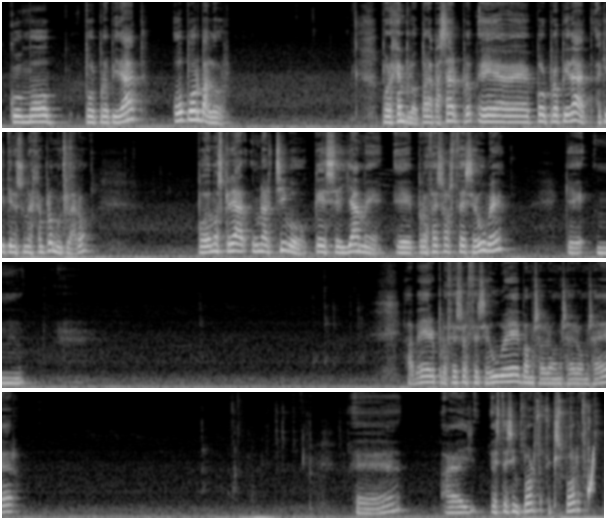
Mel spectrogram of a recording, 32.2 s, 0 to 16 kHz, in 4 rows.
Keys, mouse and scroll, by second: 3.1-4.2 drag, 4.1-8.0 scroll down 2, 8.0-8.8 scroll down 1, 8.9 Return, 14.7-16.6 scroll down 2, 16.6-18.3 scroll down 1, 18.3-20.4 scroll down 1, 20.4-22.1 scroll up 1, 22.1-24.2 scroll down 1, 24.2-25.8 scroll down 1, 27.0-31.3 drag, 31.3-31.6 typing, 31.9 Tab.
